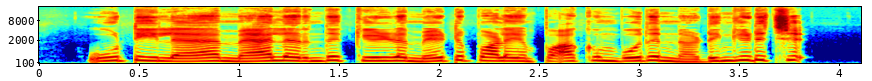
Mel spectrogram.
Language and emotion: Tamil, fearful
